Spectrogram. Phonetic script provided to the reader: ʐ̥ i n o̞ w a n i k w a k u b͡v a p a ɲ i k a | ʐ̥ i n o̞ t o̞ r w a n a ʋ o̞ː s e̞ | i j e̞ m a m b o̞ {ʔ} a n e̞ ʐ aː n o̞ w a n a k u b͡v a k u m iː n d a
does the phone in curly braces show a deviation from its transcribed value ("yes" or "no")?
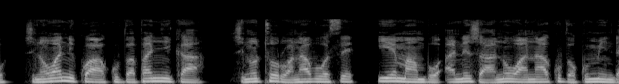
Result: no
